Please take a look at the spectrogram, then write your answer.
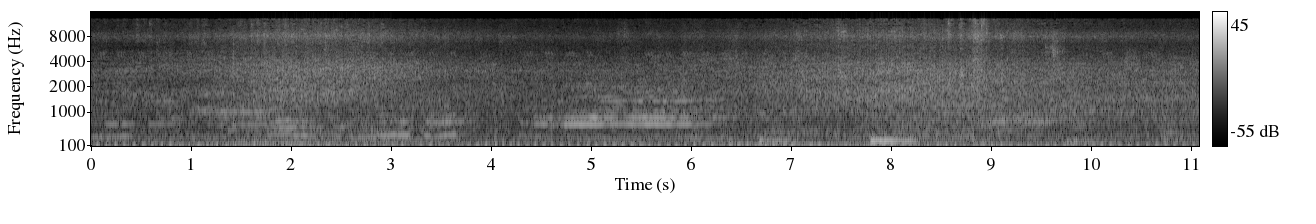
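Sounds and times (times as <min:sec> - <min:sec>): vehicle engines running: 0:00.0 - 0:11.0
slow melody of held notes: 0:04.3 - 0:08.6.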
